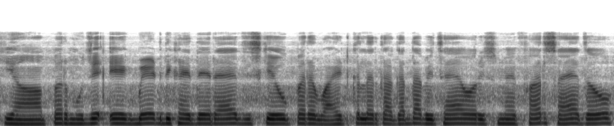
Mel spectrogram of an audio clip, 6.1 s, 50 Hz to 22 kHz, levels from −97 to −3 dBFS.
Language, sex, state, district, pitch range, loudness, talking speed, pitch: Hindi, male, Rajasthan, Bikaner, 135-145 Hz, -15 LUFS, 215 wpm, 140 Hz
